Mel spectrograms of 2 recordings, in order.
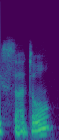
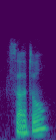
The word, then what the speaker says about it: subtle: The Californian accent, one of the things it's known for is turning the T's into D sounds. So I say subtle, subtle.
